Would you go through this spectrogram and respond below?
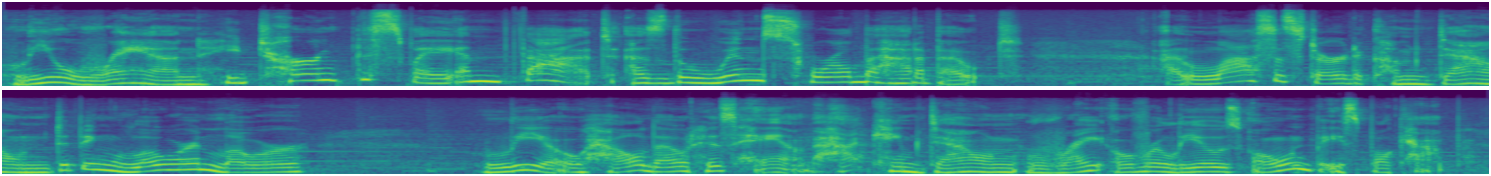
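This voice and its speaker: Slow, expressive woman storybook reader. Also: fairly low pitch, creaky, soft background music. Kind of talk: expressive children's read-aloud narration.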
